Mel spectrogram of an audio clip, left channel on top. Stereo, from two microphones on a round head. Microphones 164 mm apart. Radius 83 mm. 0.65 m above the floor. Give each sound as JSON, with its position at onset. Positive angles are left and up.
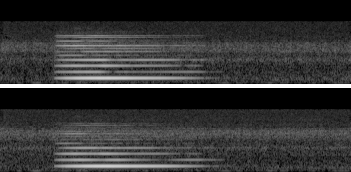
{"t": 0.5, "sound": "a violin", "side_deg": 50, "distance_m": 3.5}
